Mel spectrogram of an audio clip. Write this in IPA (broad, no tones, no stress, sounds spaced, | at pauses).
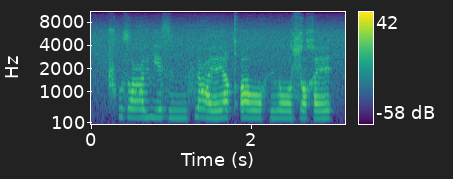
ʈ͡ʂʰ u z ɔ ʕ ɨ lʲ ɛ z ɨː f ɨ ʕ ɛː qʼ ɔː h ɨ l ɔː ɕ ɔ χ ɛ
